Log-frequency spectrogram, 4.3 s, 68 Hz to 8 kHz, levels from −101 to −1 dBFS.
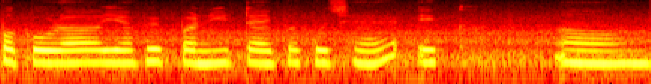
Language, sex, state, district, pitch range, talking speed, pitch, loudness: Hindi, female, Uttar Pradesh, Varanasi, 230-240 Hz, 150 wpm, 235 Hz, -23 LUFS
